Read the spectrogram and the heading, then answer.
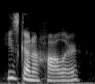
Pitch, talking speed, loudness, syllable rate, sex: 205 Hz, 250 wpm, -18 LUFS, 6.6 syllables/s, female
